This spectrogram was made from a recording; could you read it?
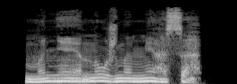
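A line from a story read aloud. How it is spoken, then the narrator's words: Desperate rasping. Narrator (Russian): прохрипел он с видом наркомана под ломкой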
